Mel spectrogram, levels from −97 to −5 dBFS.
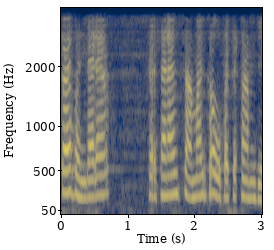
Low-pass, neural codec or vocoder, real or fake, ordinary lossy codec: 3.6 kHz; codec, 24 kHz, 1 kbps, SNAC; fake; AAC, 32 kbps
